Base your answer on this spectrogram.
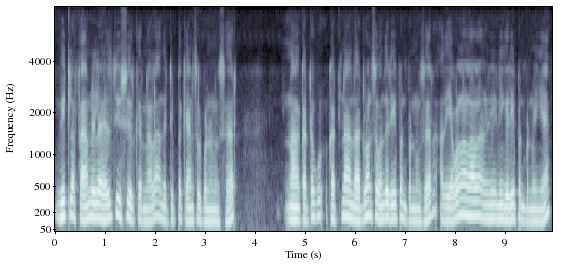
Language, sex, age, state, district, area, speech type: Tamil, male, 45-60, Tamil Nadu, Erode, rural, spontaneous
